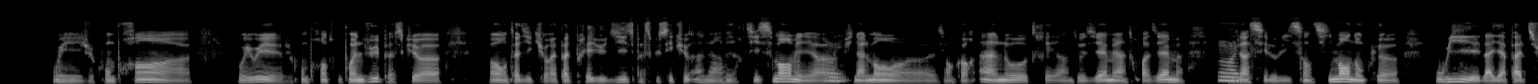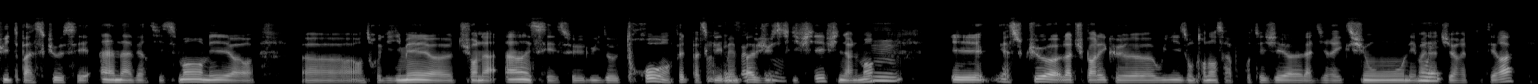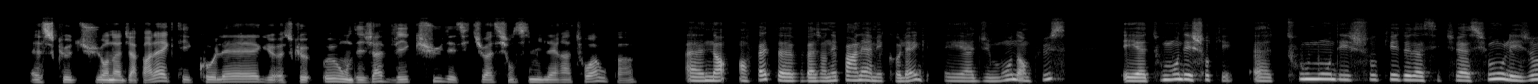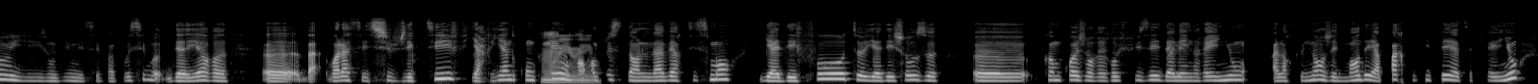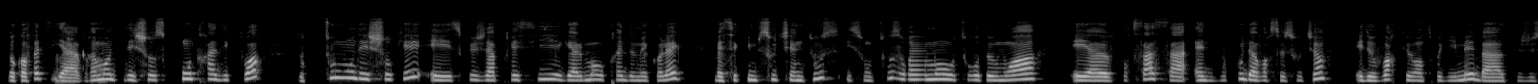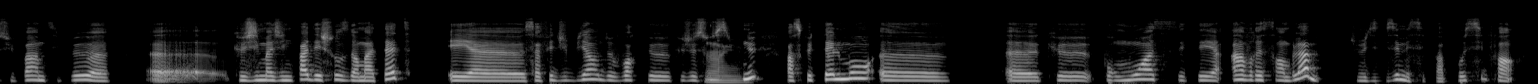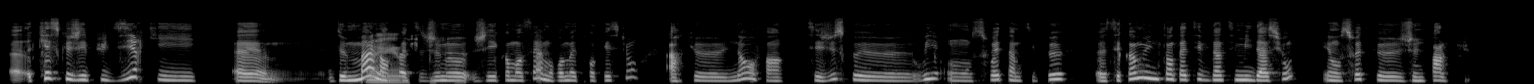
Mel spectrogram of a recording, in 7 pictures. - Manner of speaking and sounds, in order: "avertissement" said as "arvertissement"; tapping; stressed: "participer"; "suis" said as "sou"; stressed: "mal"
- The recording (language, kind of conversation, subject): French, advice, Comment ta confiance en toi a-t-elle diminué après un échec ou une critique ?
